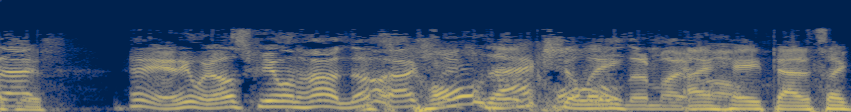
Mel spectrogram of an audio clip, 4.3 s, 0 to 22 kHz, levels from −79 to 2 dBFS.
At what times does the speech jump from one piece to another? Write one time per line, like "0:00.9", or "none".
0:02.6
